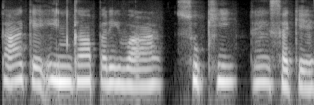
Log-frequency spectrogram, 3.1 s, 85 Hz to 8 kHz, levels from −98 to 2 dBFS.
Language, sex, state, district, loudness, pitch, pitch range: Hindi, female, Delhi, New Delhi, -16 LUFS, 220 Hz, 210-235 Hz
